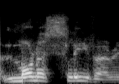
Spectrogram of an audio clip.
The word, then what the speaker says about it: Monosver: Uh Monosver is how we're pronouncing it according to the commentator having rewatched his last win this morning.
